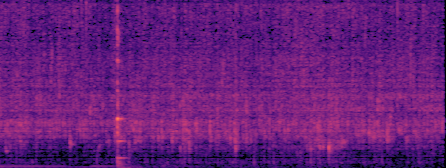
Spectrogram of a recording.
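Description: Chicken of the Woods mushrooms dredged in egg and flour fry in hot oil with a steady, close sizzle, broken by one sharp clink partway through.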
